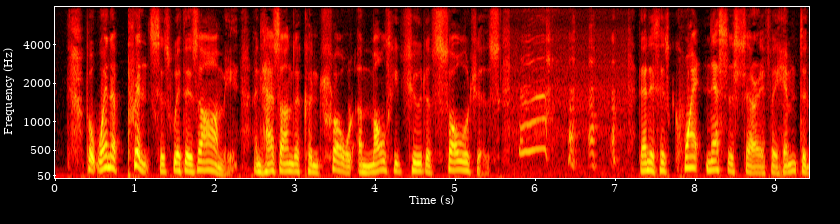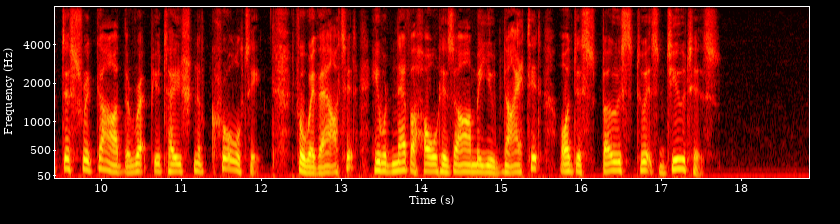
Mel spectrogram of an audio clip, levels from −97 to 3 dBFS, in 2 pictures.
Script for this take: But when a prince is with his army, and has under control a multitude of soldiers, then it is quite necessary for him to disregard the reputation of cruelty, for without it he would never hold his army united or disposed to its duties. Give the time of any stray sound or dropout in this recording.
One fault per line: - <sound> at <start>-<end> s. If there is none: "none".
- laugh at 5.8-7.1 s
